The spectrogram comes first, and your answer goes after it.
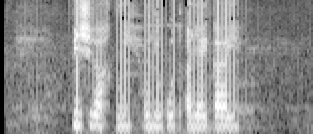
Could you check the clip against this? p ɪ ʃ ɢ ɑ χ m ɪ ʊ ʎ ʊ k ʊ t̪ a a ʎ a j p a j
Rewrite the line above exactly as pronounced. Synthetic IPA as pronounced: p ɪ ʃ ɢ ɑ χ m ɪ ʊ ʎ ʊ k ʊ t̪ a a ʎ a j k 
